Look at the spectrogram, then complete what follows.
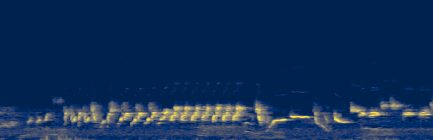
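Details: Goldfinch x Timbrado canary mule whose song borrows goldfinch, great tit, cirl bunting, nightingale, western rock nuthatch and woodlark sounds; rapid trilled twitter, then a clear slurred whistle near the middle, followed by more bright chattering phrases.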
